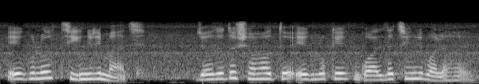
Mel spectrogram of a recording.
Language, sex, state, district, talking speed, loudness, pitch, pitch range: Bengali, female, West Bengal, Cooch Behar, 125 wpm, -13 LUFS, 255 Hz, 245-265 Hz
